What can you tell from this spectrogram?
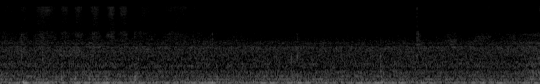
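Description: Soft rubbing and rustling of hands smoothing a glued paper piece flat onto a cardstock repair tag, with a few faint light taps.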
